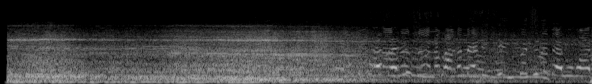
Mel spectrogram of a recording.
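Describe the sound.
A loud, steady engine drone from a heavy WFP-chartered cargo propeller plane airdropping sacks of sorghum over Kandak village, Ayot County, roars overhead, then eases as a crowd's indistinct voices and shouts rise in the background.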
